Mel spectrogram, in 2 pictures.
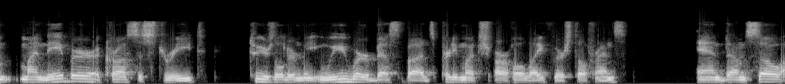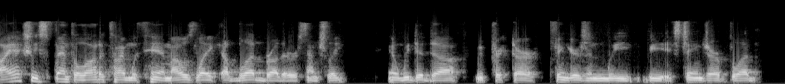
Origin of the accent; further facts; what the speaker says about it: Winnipeg, Manitoba, Canada; I'm from Winnipeg, more affectionately known as Winterpeg. But up in Canada, right in the center of Canada, you know, just above North Dakota.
